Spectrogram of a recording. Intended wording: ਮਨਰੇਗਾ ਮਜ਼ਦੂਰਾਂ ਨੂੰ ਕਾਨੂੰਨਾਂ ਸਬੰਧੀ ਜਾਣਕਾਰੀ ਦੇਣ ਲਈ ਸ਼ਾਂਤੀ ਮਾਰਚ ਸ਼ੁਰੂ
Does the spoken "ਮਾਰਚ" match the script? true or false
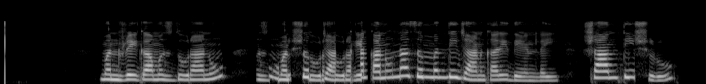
false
